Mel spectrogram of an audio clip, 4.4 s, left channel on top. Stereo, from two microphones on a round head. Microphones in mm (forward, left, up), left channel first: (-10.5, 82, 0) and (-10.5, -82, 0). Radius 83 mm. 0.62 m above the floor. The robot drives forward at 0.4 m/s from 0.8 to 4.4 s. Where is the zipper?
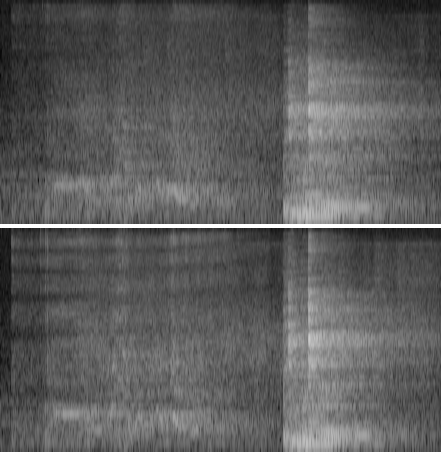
65° right (ahead or behind), 1.0 m; by 2.7 s 50° right (ahead or behind), 1.2 m.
